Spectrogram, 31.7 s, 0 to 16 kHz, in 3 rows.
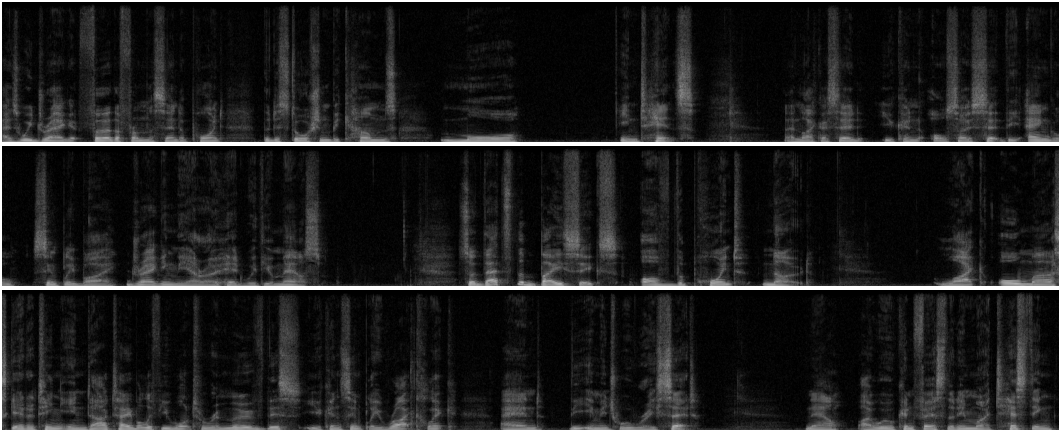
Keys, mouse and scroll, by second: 9.2-11.6 drag, 25.2 right click.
